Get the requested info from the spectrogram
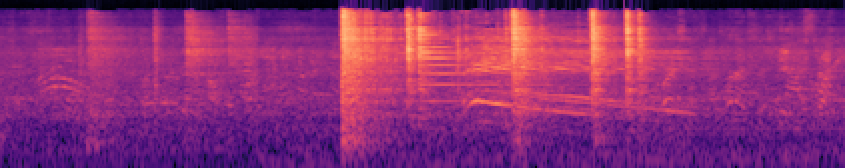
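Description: A mallet strikes a carnival high-striker strength tester with a sharp, loud whack about three and a half seconds in. It is followed by ringing tones, slowly falling tones and a few more knocks over the next few seconds.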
